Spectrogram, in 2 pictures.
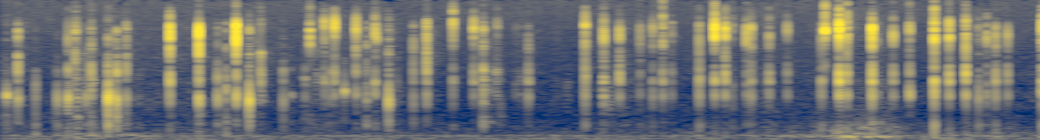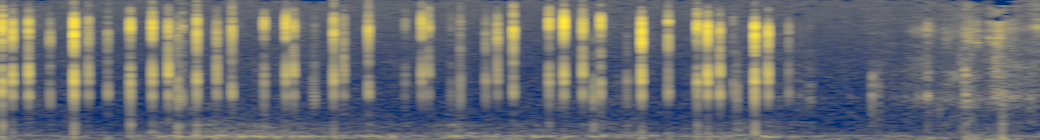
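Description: Long nails tap and scratch the light wooden cover of a closed, palm-sized book-shaped lamp held near a fluffy microphone. Many quick, dry clicks and raspy scratches, bright and crisp with almost no ring, patter on steadily over a low, soft hum.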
